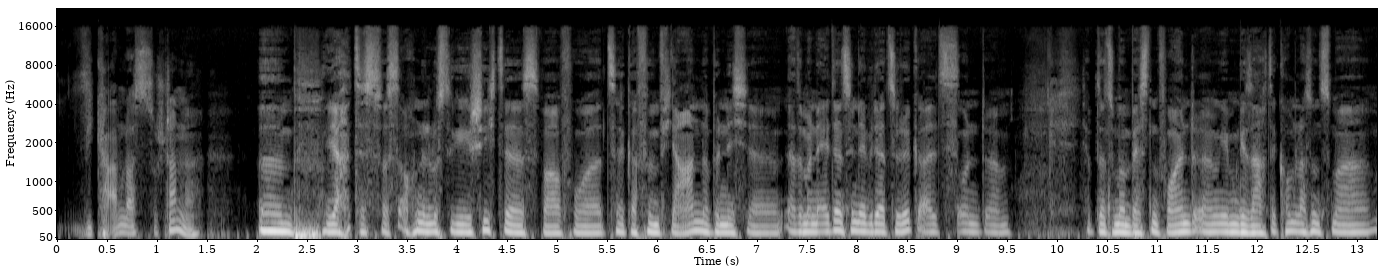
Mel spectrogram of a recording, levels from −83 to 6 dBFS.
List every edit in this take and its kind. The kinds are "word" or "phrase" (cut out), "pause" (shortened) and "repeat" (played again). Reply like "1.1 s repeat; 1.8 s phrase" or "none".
9.0 s phrase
